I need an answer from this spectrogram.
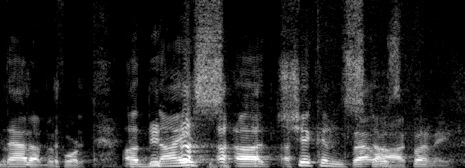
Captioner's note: laugh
